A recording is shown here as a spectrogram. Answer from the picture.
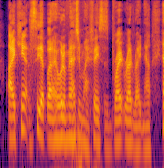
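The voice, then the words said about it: Slightly out of breath. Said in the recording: “I'm a little out of breath from getting up off the couch... Just like I'm out of breath from all this talking.”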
